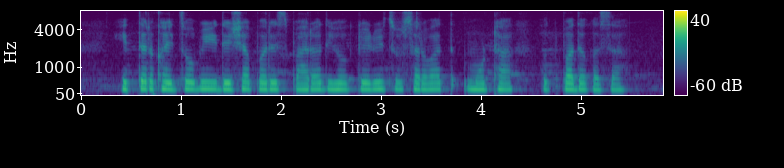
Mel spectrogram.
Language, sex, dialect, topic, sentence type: Marathi, female, Southern Konkan, agriculture, statement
